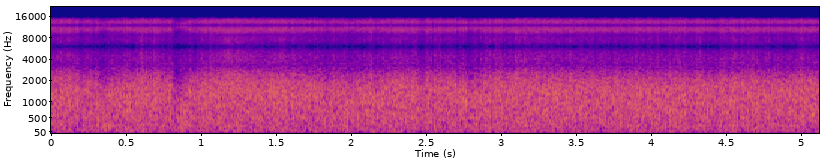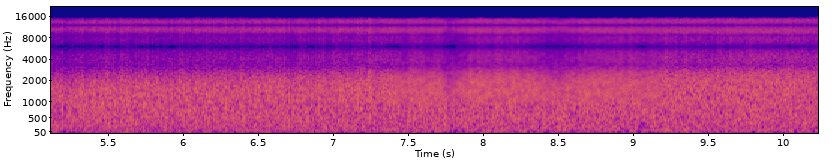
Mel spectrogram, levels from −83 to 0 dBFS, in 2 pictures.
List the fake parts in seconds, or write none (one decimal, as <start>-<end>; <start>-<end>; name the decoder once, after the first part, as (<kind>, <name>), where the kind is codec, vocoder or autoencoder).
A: 7.4-9.2 (vocoder, Vocos)

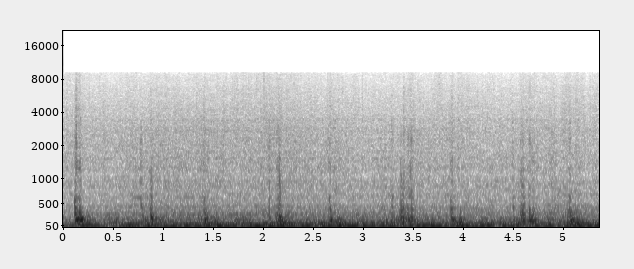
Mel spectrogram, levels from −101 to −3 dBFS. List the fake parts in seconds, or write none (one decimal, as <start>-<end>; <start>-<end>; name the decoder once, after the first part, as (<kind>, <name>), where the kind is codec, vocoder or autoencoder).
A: none

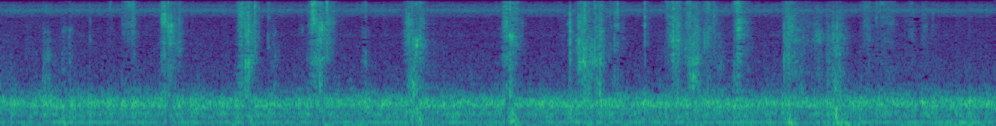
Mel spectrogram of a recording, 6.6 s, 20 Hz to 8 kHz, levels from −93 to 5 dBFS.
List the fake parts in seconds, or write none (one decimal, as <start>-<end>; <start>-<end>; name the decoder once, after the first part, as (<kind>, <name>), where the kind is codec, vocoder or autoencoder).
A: none

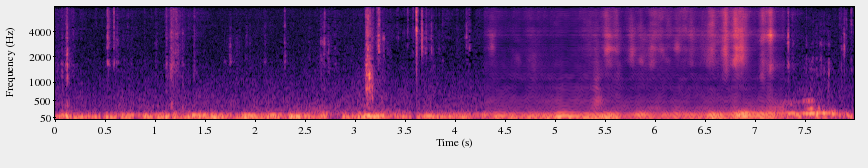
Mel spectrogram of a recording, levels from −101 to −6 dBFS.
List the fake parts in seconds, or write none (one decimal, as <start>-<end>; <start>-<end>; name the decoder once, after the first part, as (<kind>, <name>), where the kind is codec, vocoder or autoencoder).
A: 4.3-7.3 (vocoder, Vocos)

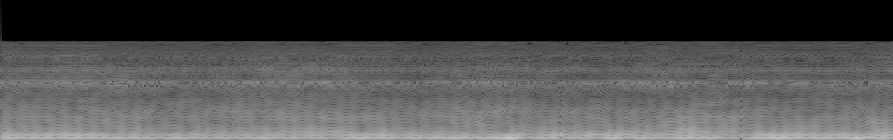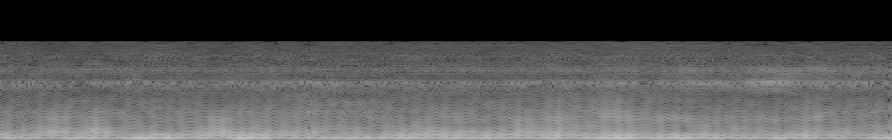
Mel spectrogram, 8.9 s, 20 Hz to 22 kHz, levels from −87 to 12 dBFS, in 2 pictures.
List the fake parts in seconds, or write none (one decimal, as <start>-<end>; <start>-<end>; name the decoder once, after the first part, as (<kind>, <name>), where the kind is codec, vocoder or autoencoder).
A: 0.0-8.9 (vocoder, Vocos)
